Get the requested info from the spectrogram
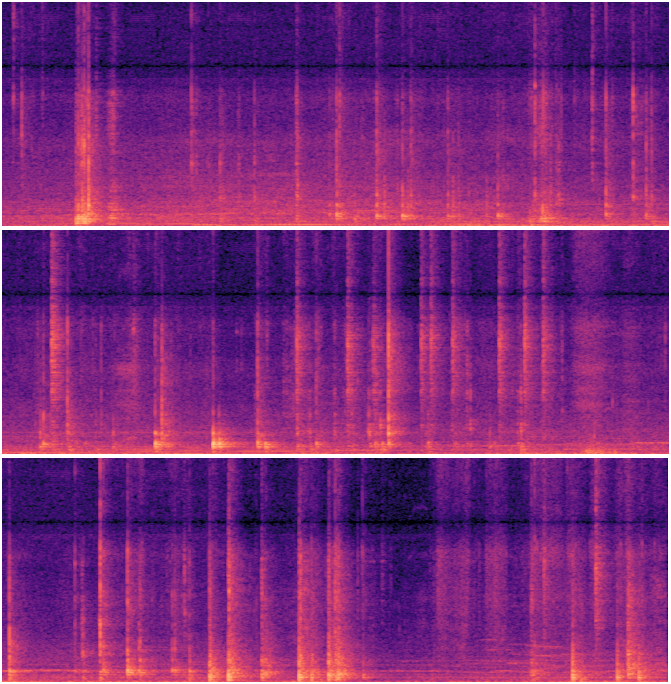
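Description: Metal and plastic parts of a table fan motor assembly clicking and knocking as they are handled and fitted together by hand, with a few louder knocks among many light clicks.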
